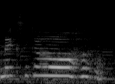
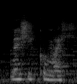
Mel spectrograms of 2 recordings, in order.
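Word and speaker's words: México: so be careful okay this is mexico mexico we would say mexico okay so be careful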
